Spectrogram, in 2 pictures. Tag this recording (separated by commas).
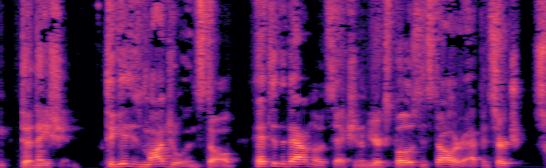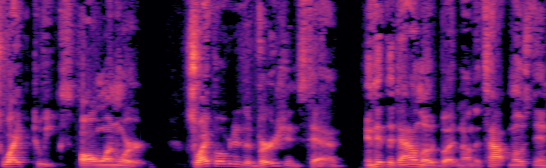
Speech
